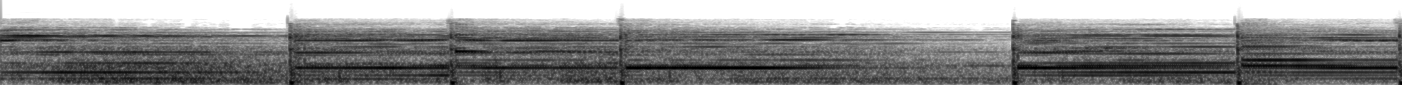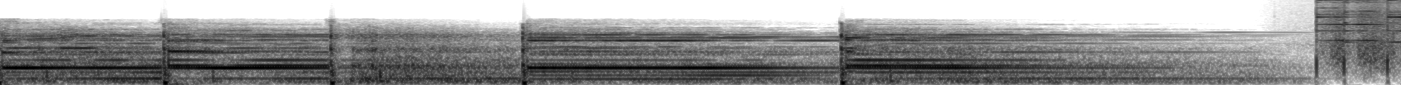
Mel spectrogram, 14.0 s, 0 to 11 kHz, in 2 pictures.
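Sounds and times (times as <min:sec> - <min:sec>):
steel plate ringing: 0:13.6 - 0:14.0.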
